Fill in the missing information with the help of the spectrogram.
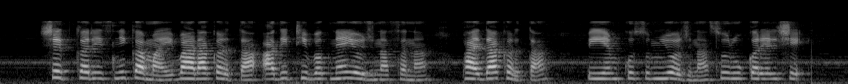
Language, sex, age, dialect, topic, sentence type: Marathi, female, 25-30, Northern Konkan, agriculture, statement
